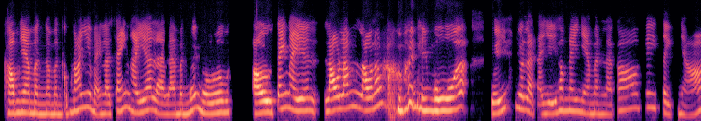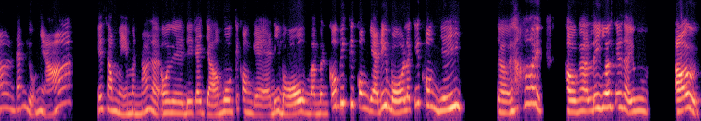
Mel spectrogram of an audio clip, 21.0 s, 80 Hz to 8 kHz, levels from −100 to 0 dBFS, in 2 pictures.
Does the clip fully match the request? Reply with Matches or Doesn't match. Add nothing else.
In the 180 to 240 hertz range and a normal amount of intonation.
Doesn't match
